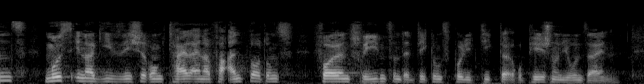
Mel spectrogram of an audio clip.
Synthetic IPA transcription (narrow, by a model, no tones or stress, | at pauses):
nsmʊsʔenɛɐɡiːzɪçəʁ̞ʊŋtʰaɪlʔaɪnɐfɛɐʔantv̥ɔɐtʊŋs | fɔlənfʁ̥iːdn̩sʊntɛntv̥ɪklʊŋspʰolitʰiːk̚d̥eːɐʔɔ̰ʏʁopʰɛːɪʃn̩ʊnjoːnzaɪn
